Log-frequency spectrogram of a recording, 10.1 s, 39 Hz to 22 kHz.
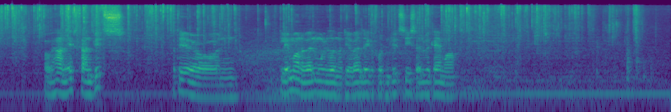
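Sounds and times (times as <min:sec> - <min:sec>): plastic bag crinkling: 0:00.0 - 0:10.0
steady low hum: 0:01.8 - 0:10.0.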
